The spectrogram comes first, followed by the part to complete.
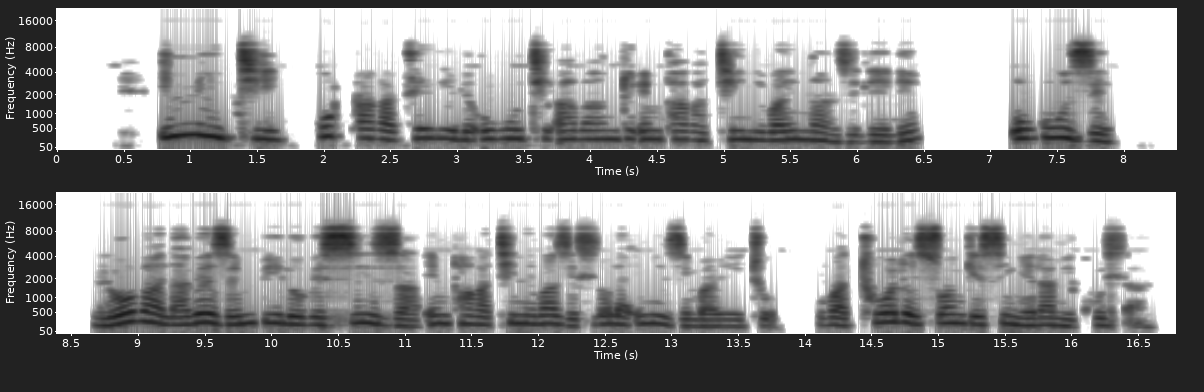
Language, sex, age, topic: North Ndebele, male, 36-49, health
